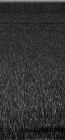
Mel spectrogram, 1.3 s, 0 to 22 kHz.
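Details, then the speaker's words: 24-to-220 V 500 W pure sine wave inverter, idle current 350 mA at 26 V, with about 100 W lamp load: only a faint soft hum, no buzzing or whine; running quietly as normal. "не шумить він не шумить"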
